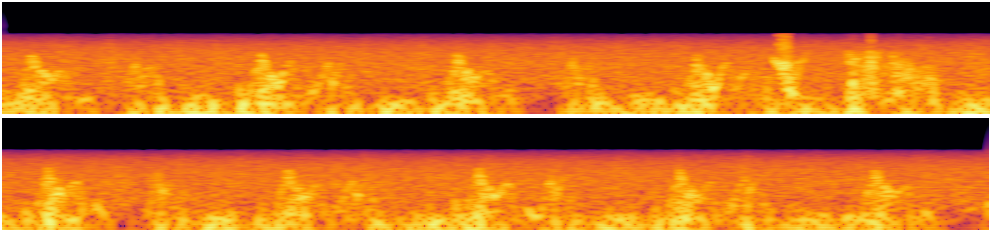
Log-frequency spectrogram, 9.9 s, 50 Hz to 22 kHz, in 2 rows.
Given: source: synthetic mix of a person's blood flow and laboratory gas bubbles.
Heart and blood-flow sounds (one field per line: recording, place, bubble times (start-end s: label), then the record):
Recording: Doppler ultrasound of blood flow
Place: precordium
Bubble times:
3.83-4.02 s: bubbles
4.19-4.70 s: bubbles
From the record:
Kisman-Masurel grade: 113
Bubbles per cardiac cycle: 1 to 2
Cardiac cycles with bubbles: 1 to 10%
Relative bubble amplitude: loud (0.450 to 0.775)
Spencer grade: 1 (occasional bubble signal discernible with the cardiac motion signal, with majority of cardiac periods free of bubbles)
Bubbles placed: only in the low amplitude regions of the cardiac cycle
